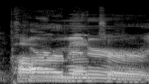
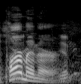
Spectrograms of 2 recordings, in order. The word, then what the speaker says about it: Parmenter: See, I want to pronounce that T all the time, but it's like silent T, or do you say Parmenter or Parmenter? Parmenter, yeah. Okay, so the T is good.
